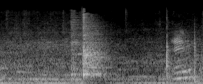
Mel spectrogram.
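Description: Food-prep clatter of kitchen utensils at a food counter: a sharp knock about a second in, then a lighter click, with a voice starting near the end.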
